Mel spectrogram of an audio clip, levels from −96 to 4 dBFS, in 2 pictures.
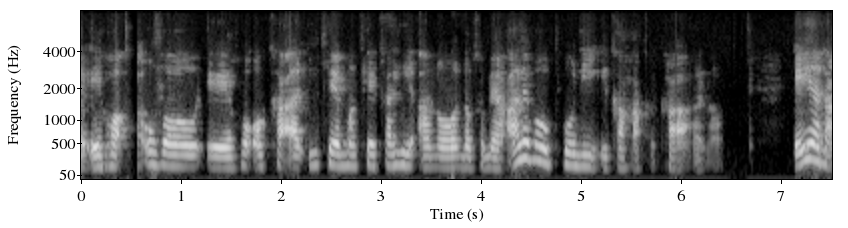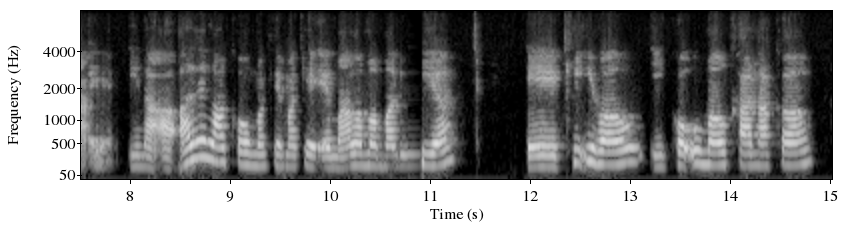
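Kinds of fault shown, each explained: Burst of packet loss: Around 0.46 to 0.58 s and 10.79 to 10.93 s, about 100 ms and then 120 ms of speech never arrived. The receiver stretched the last sound into a fading buzz or hiss, and the first gap ends in about 40 ms of silence before speech resumes further on. On a spectrogram, frozen, smeared harmonics fade out. The waveform shows a decaying repetitive stretch, then a flat gap in the first case.
Short concealed packet loss: At 3.66 to 3.72 s, 5.94 to 5.98 s and 9.54 to 9.57 s, about 40 ms, 20 ms and 20 ms went missing. The decoder bridged each hole by continuing the preceding sound and blending back into real audio. The result is a brief smear or wobble, and a quick consonant can disappear. A spectrogram shows short horizontal streaks where the harmonics hold still. The waveform shows a small, overly regular patch.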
